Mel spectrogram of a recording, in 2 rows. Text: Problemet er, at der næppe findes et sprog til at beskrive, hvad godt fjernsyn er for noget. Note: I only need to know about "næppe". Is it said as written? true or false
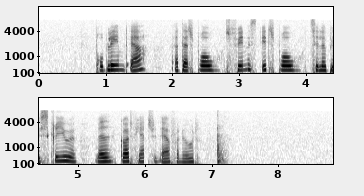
false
